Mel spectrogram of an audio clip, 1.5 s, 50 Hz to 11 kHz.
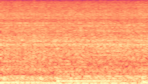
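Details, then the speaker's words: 2004 Jeep WJ 4.0 idling after new power steering lines installed: smooth even idle, faint steady hum, no groan or whine; pump was noisy with reservoir bubbles at first start, now quiet, air suspected. "I don't see any leaks, but when I first started it up, the power steering unit was making a lot of noise. And I noticed they're not there now, but there was a lot of bubbles in the reservoir. Now it's quietened down."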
